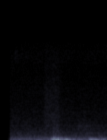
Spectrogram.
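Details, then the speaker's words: Normal heart sounds from a heart-sound simulator mannequin used in physician assistant training, heard with a stethoscope at the mitral area: low, soft heartbeat thumps. "so right now you're listening to essentially a normal heart it kind of sounds like that if you can hear it in the background"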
